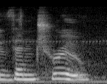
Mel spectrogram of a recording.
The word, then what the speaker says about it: Ventrue: Oh, I mispronounced it earlier. It is the Ventrue vampires.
